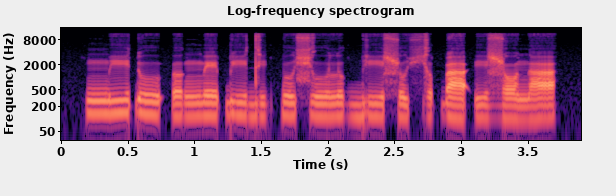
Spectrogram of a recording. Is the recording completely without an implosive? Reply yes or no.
no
